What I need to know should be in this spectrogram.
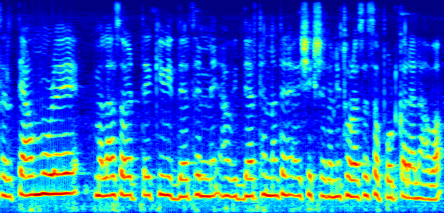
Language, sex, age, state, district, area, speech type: Marathi, female, 18-30, Maharashtra, Sangli, urban, spontaneous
